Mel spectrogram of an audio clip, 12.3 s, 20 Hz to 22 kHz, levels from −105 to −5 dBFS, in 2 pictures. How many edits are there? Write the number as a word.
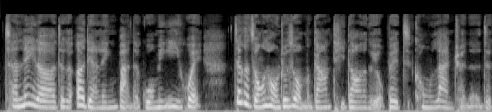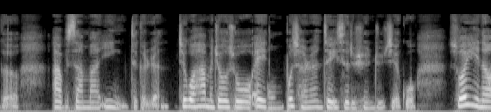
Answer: three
